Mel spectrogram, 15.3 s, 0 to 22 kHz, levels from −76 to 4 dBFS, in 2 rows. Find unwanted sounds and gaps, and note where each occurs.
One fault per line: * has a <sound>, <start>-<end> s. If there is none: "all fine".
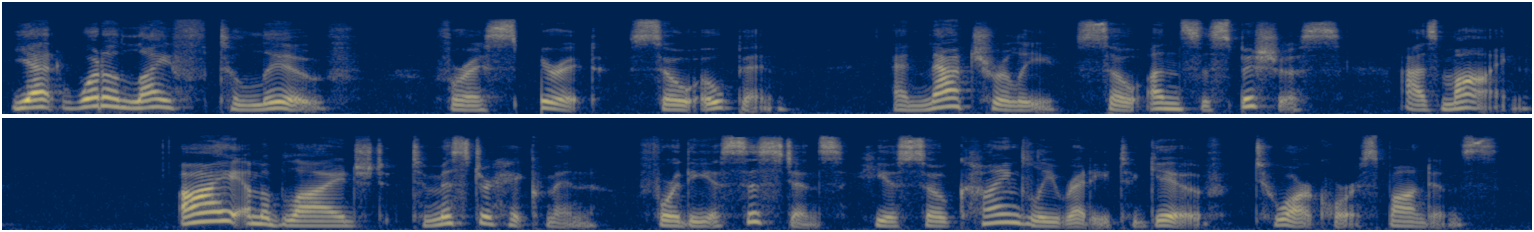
* has a dropout, 2.6-2.7 s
